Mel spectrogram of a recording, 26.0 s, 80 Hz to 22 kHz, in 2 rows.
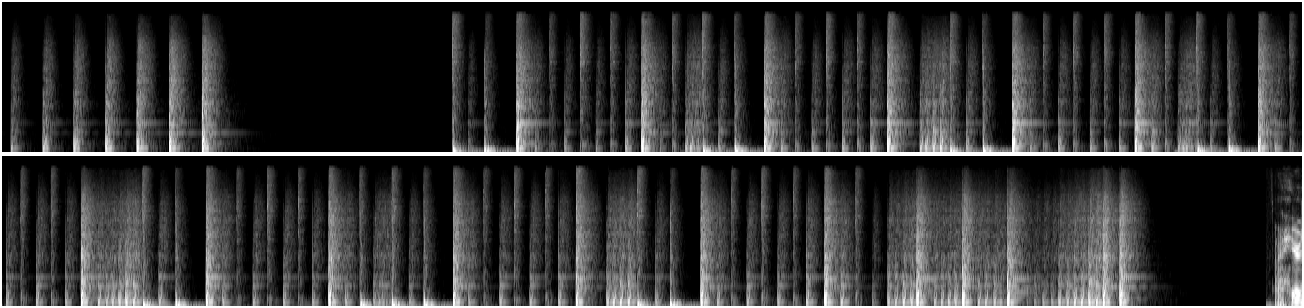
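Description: Snare drum fitted with PureSound Blaster 20-strand snare wires, played as evenly spaced single strokes on the snare alone for about two seconds. After a short pause, a full drum-kit groove follows, with bass drum and cymbals around the snare.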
